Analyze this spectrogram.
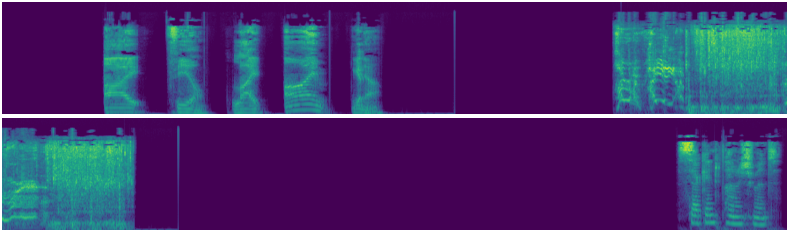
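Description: A man's flat, computer-like voice speaks in short, pained bursts.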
